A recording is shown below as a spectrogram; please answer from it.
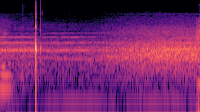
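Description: Cricket bat striking the ball once, a sharp crack about a third of a second in, on a big hit that goes for six. Stadium crowd noise swells over the last second.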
